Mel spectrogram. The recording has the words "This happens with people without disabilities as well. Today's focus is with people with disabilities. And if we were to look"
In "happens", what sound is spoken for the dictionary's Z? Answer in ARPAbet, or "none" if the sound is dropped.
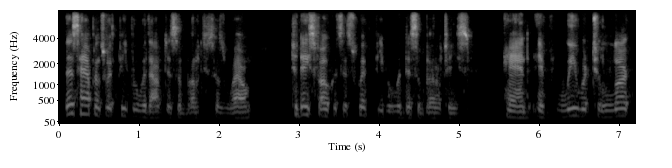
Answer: Z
